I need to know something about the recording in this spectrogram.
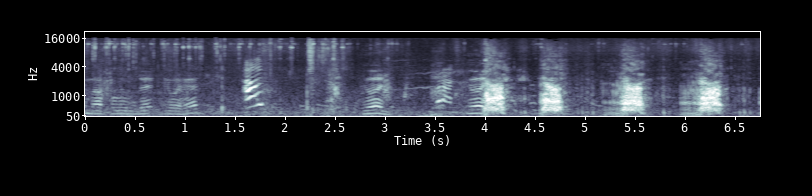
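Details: A man talks first, then the 4.5-year-old Bandog Achilles answers with four heavy, evenly spaced barks during build-up training for strong barking, recorded 25 August 2014.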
